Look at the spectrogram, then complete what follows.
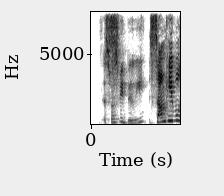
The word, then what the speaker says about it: Bowie: indeed a town named Buoy Maryland but in Texas it's wait hold on it's pronounced buoy it's named after Jim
